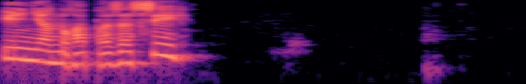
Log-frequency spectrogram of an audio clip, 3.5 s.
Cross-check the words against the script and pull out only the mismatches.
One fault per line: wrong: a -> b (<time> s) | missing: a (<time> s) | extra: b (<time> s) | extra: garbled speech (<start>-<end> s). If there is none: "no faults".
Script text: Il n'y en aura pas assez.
no faults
